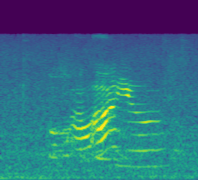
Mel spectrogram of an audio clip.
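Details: Common hill myna kept as the talking 'receptionist' of a house in Hua Hin, mimicking human greetings: a short, voice-like phrase of harmonic tones gliding upward around the middle, with faint room noise.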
